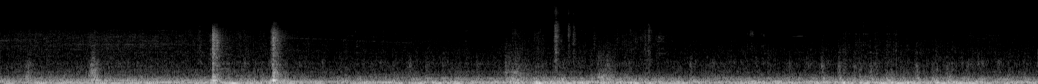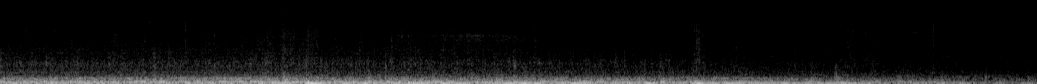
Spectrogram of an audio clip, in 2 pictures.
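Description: Car driving, its low road and engine rumble heard from inside the cabin, with a few sharp clicks or knocks, two of them close together about two seconds in. The rumble fades out near the end.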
